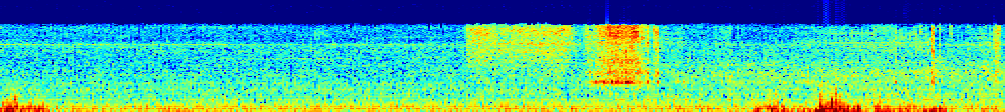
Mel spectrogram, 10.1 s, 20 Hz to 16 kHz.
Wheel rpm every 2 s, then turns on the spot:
0, 0, 0, 10, 0.
6-8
